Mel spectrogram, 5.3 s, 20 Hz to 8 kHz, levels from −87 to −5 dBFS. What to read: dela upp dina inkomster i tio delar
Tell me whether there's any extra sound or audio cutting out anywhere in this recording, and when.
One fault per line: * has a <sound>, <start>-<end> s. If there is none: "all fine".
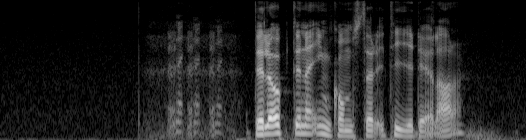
* has a laugh, 1.7-2.2 s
